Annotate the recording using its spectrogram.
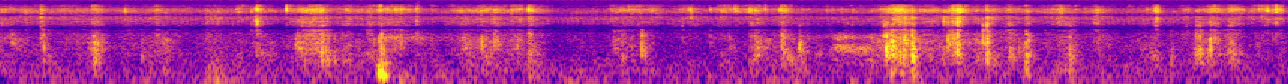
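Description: Near silence, broken by a few faint rustles and light taps of deco mesh tubing being handled, one about two and a half seconds in and a short cluster around six seconds in.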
